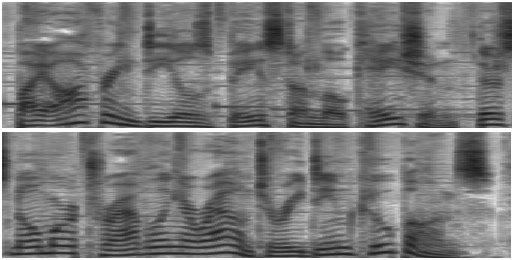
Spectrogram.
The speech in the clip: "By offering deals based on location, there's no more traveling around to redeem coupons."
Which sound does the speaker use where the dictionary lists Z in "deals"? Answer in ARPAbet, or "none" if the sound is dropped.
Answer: Z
